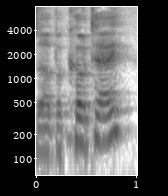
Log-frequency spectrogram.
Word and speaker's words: bocote: Etsy shop these I have handmade scales from bakoto wood or but coat this is an exotic hardwood from Central America mainly Mexico I believe and so the Spanish pronunciation is BA Cote and it's again it's just an exotic card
